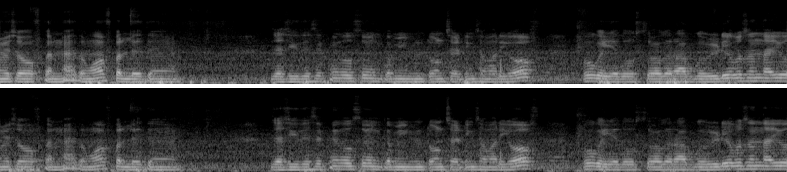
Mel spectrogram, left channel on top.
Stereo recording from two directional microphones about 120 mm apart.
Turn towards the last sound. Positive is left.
turn(degrees=-15)  # may be behind; listen again after turning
